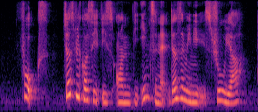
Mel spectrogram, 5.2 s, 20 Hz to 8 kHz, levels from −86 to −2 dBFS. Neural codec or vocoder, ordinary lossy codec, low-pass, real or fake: none; none; none; real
